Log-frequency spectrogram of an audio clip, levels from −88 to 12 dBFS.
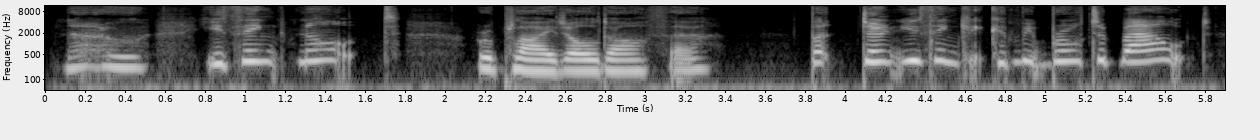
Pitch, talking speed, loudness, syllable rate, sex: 260 Hz, 165 wpm, -18 LUFS, 4.2 syllables/s, female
